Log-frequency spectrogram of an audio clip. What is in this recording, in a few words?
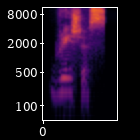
"gracious", Indian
